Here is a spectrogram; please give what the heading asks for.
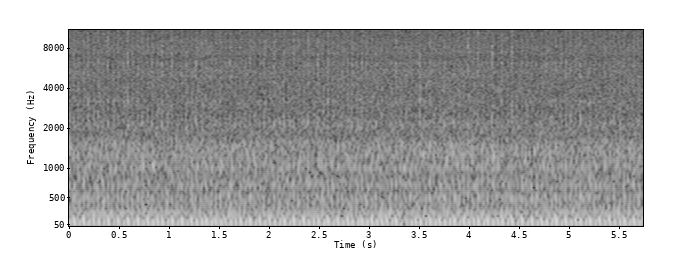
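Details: Troy-Bilt rear-wheel-drive mower with Briggs & Stratton engine, after ultrasonic carb cleaning, warmed up about five minutes, no smoke now, fuel running low: steady, even single-cylinder putter at constant speed, no surging or sputter; pretty quiet, running properly.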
